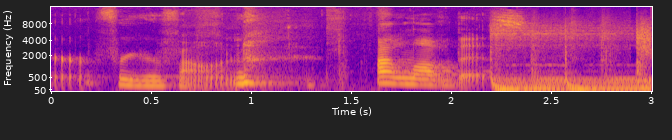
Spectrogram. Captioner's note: chuckles; slow upbeat music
